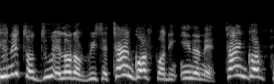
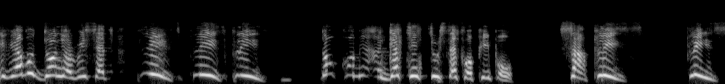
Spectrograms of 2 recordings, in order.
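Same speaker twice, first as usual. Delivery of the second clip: earnest, impassioned, repeated pleading tone; 4 semitones higher than usual. Arguing back at another speaker who questioned her: raised voice. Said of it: "I'm disrespecting you by raising my voice".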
